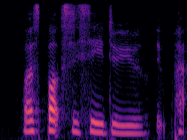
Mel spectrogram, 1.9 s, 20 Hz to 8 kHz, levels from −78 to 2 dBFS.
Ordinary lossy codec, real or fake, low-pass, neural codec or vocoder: none; fake; 7.2 kHz; codec, 16 kHz in and 24 kHz out, 0.6 kbps, FocalCodec, streaming, 2048 codes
